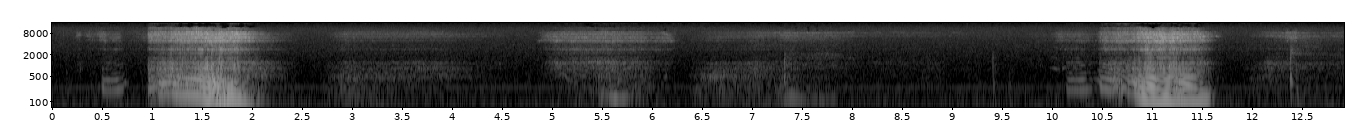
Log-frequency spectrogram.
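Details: Live-streamed sleep recording of a sleeper who is sick: loud rattling snores on two inhalations about ten seconds apart, with quieter breaths between; snoring.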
